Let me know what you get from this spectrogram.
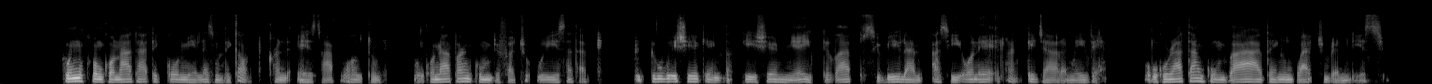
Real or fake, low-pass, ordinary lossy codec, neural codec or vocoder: fake; 10.8 kHz; Opus, 64 kbps; codec, 24 kHz, 0.9 kbps, WavTokenizer, small release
